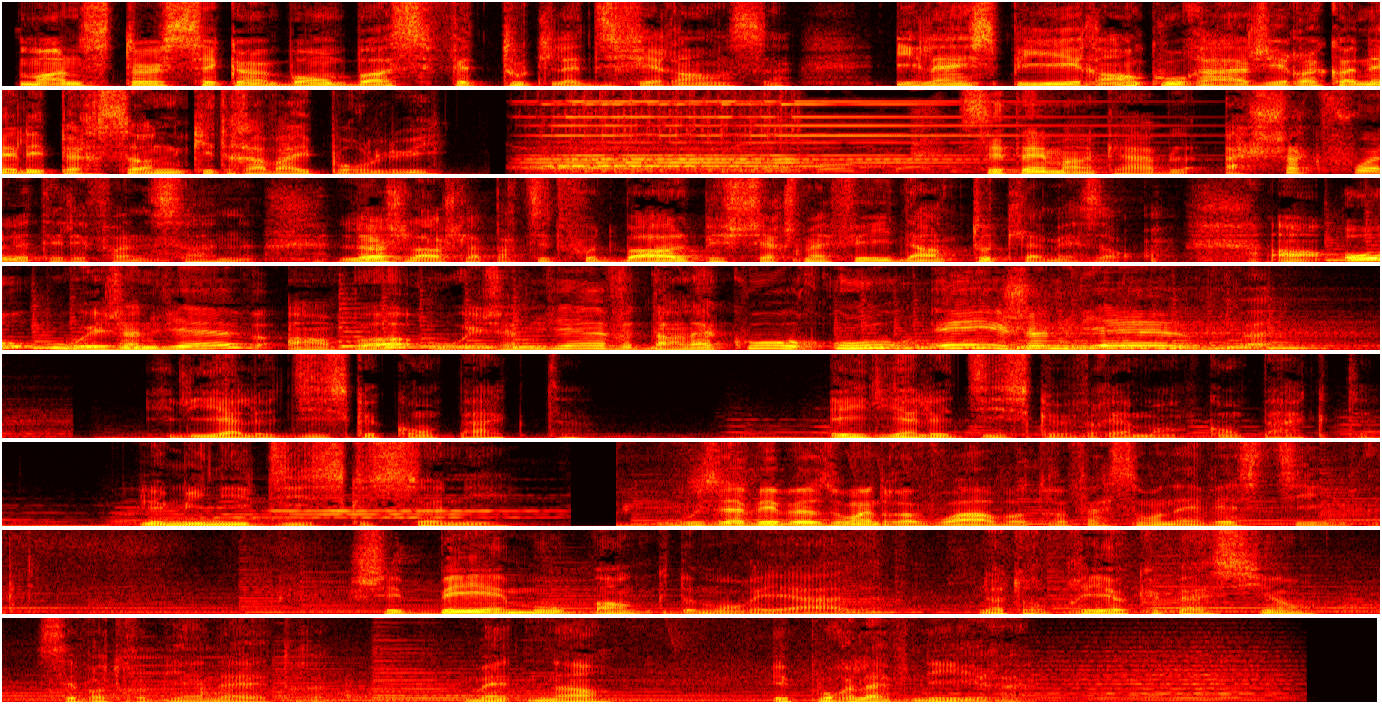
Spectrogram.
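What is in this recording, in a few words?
French Canadian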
